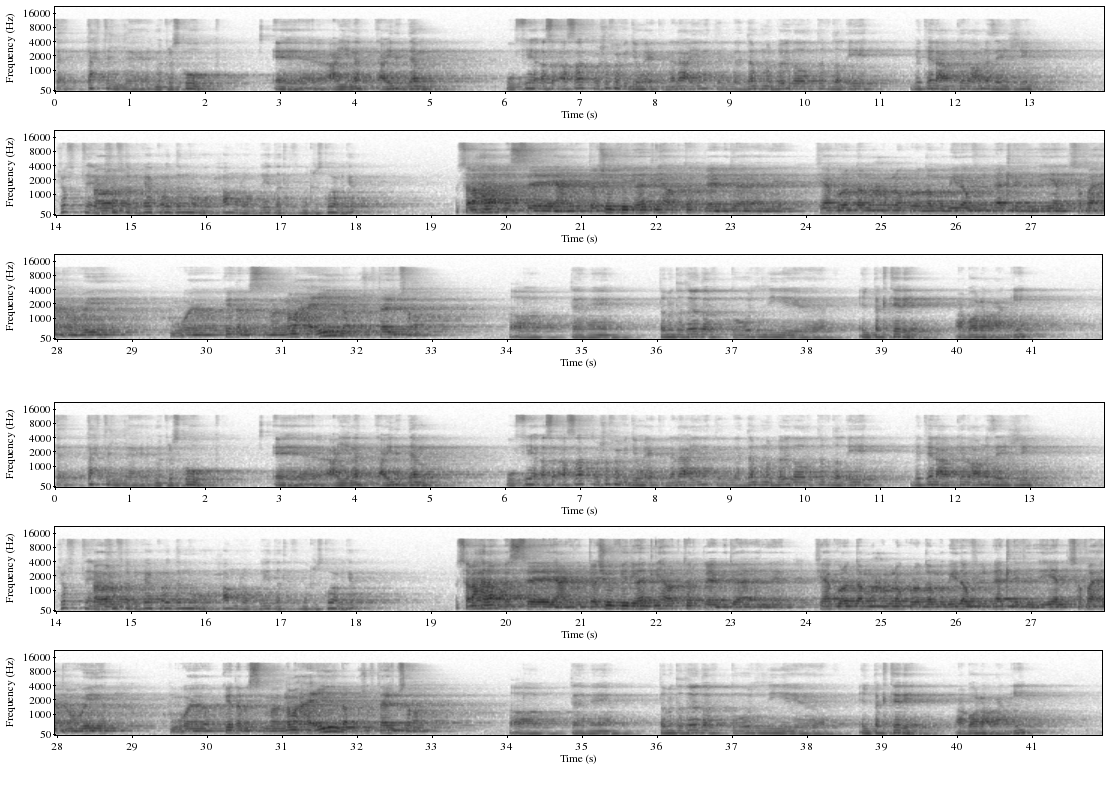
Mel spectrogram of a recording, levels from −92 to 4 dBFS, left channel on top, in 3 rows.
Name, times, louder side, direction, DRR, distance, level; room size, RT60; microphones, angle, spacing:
voice 1, 0.0-2.0 2.9-5.0 6.0-10.9 11.4-13.1 14.0-18.0 34.0-34.5 34.8-35.4 36.0-38.3 38.7-39.5 40.0-40.9, equal, ahead, -1 dB, 0.9 m, -28 dB
voice 2, 14.5-14.8 19.3-28.9 29.5-32.9, right 1 dB, 65° right, 1 dB, 1.1 m, -21 dB
16.5 x 13.0 x 3.2 m, 2.7 s
head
